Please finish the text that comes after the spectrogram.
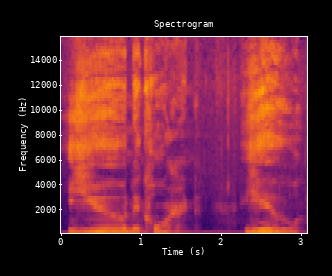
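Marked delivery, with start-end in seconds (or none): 0.1-1.6 "Unicorn" drawn out very slowly; very slow model. Shown as a demonstration. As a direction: drag each syllable of "Unicorn". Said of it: "What sound do you hear".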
